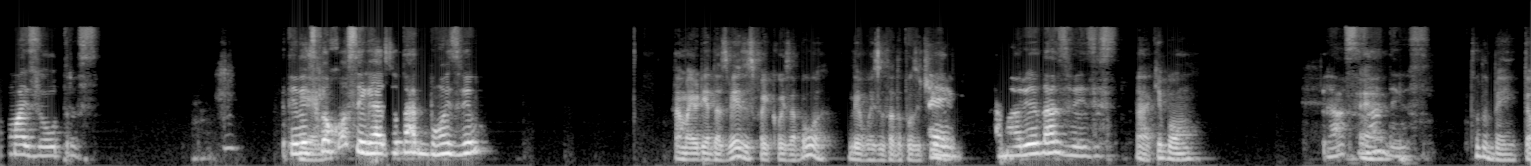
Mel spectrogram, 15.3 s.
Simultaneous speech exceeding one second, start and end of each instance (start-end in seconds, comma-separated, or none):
none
